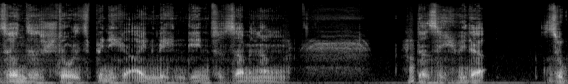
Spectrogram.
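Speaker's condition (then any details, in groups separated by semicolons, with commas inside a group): Total laryngectomy, voice prosthesis (shunt valve) speech; total laryngectomy many years ago, large abscess over epiglottis and larynx, earlier emergency tracheotomy, no radiation; speaks via shunt valve, standard cannula failed to seal stoma, rehab speech therapy, swallowing fairly good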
